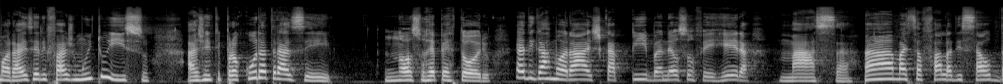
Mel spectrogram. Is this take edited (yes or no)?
yes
